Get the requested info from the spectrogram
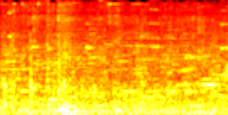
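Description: A draft horse's shod hooves clip-clopping at a walk on brick pavement as it pulls a horse-drawn streetcar past, with background music playing.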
